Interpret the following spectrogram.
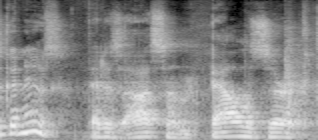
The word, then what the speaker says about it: Balzerk: Balzerk, to pronounce it more precisely. So it's going to be like Bally Berserk.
